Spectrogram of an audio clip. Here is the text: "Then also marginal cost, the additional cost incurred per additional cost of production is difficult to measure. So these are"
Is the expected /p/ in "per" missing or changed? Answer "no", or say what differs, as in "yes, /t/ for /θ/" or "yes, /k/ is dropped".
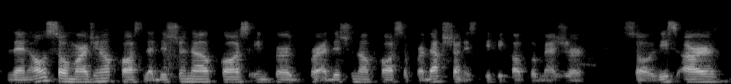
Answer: yes, /f/ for /p/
